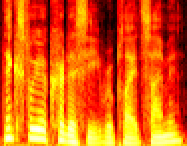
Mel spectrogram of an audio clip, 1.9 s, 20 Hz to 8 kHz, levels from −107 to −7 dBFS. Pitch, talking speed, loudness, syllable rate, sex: 130 Hz, 195 wpm, -17 LUFS, 5.5 syllables/s, male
